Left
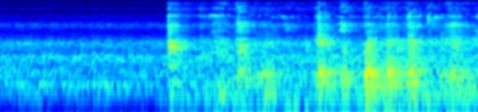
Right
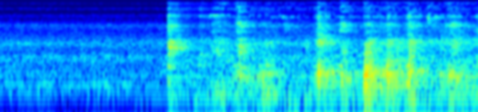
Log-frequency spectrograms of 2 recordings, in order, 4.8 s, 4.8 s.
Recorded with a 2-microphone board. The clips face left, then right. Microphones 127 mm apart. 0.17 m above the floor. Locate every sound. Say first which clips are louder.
1.7 s chewing: even; 50° right (ahead or behind), 2.0 m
